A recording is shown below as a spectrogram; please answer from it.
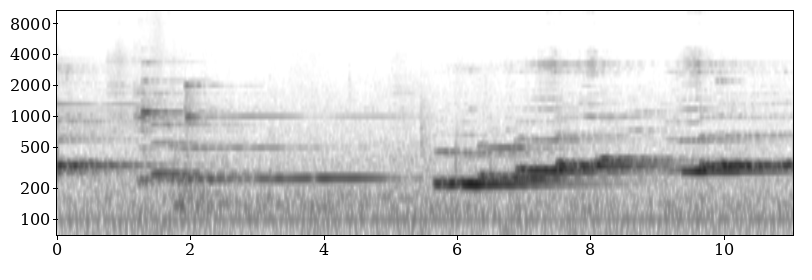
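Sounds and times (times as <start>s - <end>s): piano accompaniment: 0.0s - 5.2s.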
